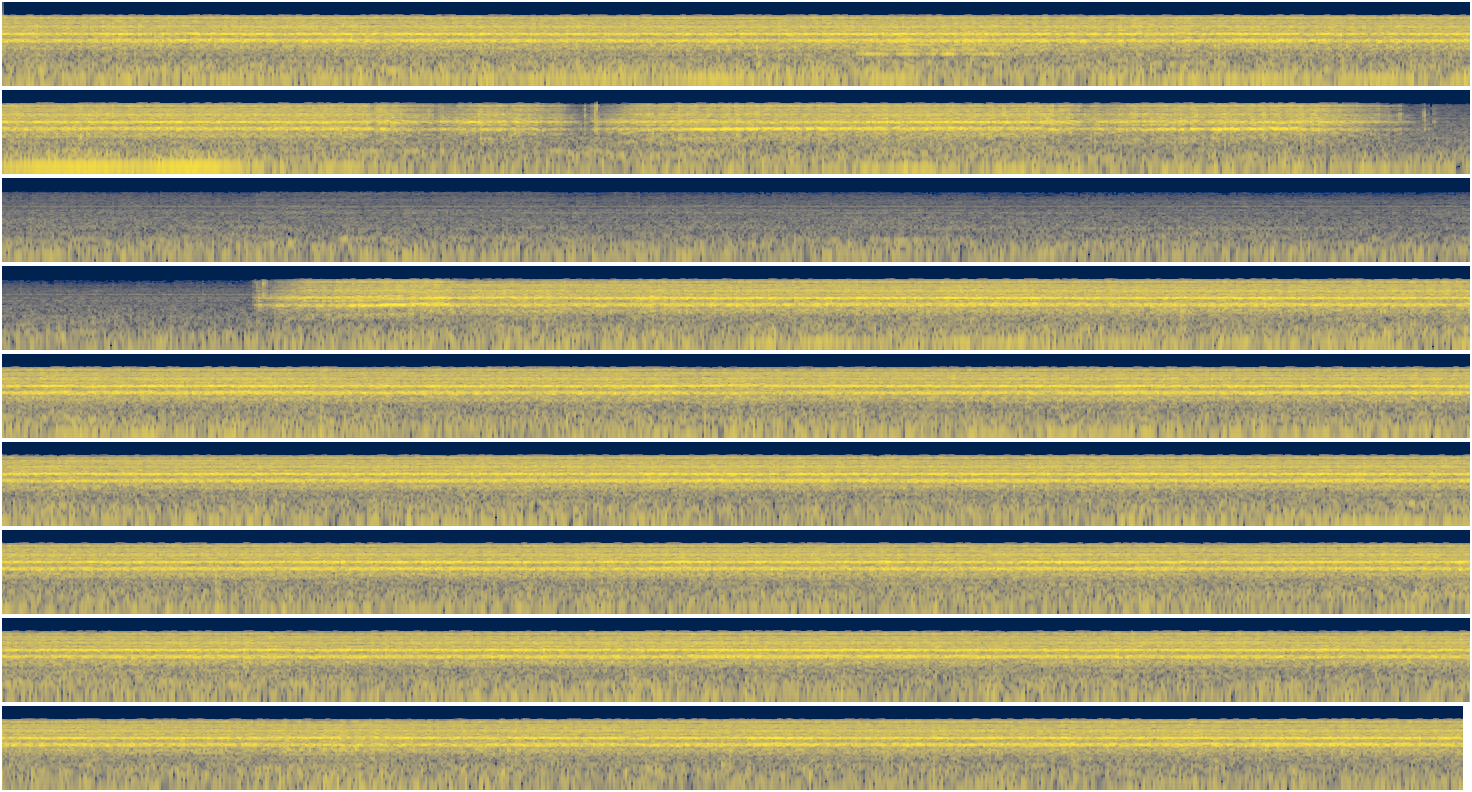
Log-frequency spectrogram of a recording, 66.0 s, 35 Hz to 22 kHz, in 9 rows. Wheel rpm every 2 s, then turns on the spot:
160, 160, 160, 160, 120, 120, 130, 10, 0, 0, 0, 30, 160, 160, 160, 160, 160, 160, 160, 160, 160, 160, 160, 160, 160, 160, 160, 160, 160, 160, 160, 160, 160.
none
